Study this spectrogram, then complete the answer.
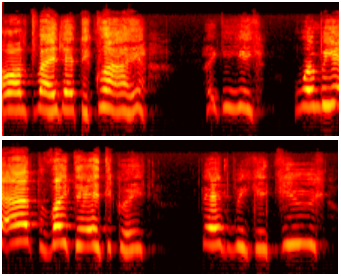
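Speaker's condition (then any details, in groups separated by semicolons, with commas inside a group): Cerebral palsy; obvious speech impairment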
